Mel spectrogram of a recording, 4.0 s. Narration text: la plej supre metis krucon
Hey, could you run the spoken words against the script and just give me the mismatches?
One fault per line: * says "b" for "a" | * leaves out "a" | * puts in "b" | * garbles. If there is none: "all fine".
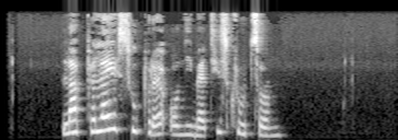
* puts in "oni"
